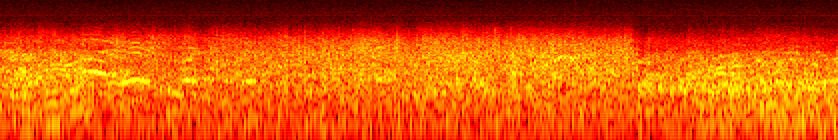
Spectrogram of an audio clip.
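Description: Studio audience laughing and applauding, a dense continuous crowd noise with a slight dip about five seconds in.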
